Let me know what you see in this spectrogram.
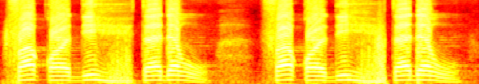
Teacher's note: Kemudian pada lafal faqadih tadau, ini hati-hati teman-teman, jangan membaca faqadiuh tadau, ini tanda ini tidak dibaca alifnya dan dia langsung disegerakan kepada huruf setelahnya, yaitu kepada huruf ha. Maka dan ha alirkan nafasnya karena sifat hamas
